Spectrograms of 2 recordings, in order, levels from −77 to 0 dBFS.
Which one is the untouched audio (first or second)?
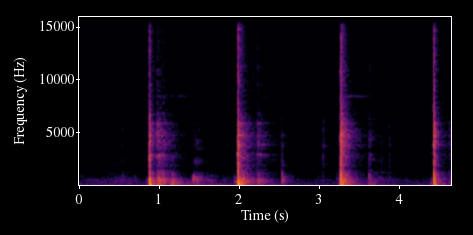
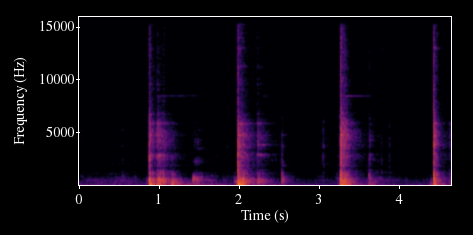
second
